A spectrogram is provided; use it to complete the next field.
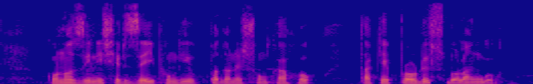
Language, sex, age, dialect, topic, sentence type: Bengali, male, 18-24, Rajbangshi, agriculture, statement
